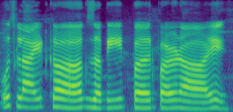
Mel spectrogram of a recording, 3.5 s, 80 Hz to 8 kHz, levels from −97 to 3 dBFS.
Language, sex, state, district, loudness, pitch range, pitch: Hindi, female, Madhya Pradesh, Bhopal, -13 LUFS, 195-215 Hz, 200 Hz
